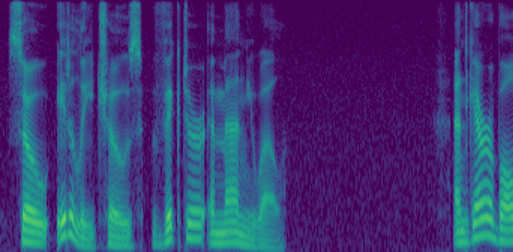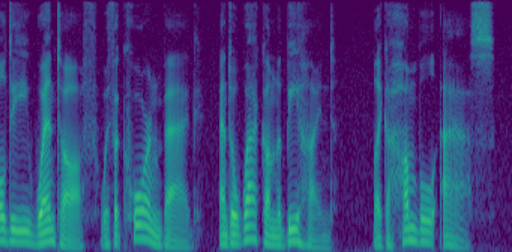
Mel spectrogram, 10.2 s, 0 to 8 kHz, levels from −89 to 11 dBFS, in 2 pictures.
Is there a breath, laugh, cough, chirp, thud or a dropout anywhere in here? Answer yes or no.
no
